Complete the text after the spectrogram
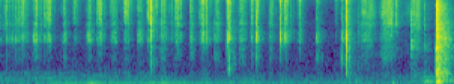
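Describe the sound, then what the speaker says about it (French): Scissors snip through a piece of velcro in a series of close, crisp cuts at an uneven pace, ending with a sharper, louder snip. "Regardez, je vais couper un morceau des deux côtés."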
